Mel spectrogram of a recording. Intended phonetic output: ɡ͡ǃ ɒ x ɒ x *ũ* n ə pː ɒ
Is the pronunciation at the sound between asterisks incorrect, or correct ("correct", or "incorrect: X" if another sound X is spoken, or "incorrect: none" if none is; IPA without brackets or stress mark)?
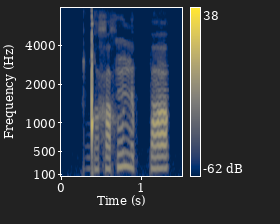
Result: correct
